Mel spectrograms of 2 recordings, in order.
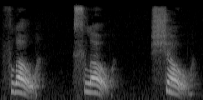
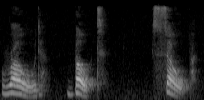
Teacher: So it's actually two sounds, it's O and U together. So you have to move your mouth from O to U, O, O.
